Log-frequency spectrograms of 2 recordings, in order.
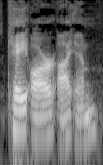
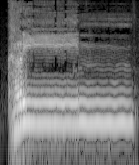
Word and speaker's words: Krim: Sanskrit, which we spell K-R-I-M, but it's pronounced Krim. So that I is an E sound.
